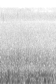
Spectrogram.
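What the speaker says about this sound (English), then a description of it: "Are you saying that this is not a real storm?" Simulated thunderstorm in Second Life, heard as a steady dense roar of wind and rain with low rumbling underneath, continuous and fairly loud throughout.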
